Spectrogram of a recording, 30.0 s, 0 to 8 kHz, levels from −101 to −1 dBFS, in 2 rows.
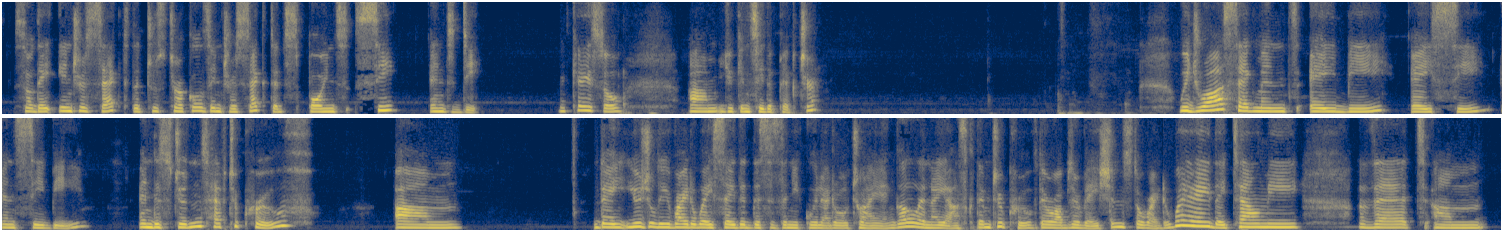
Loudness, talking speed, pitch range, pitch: -18 LUFS, 120 wpm, 200-255 Hz, 220 Hz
